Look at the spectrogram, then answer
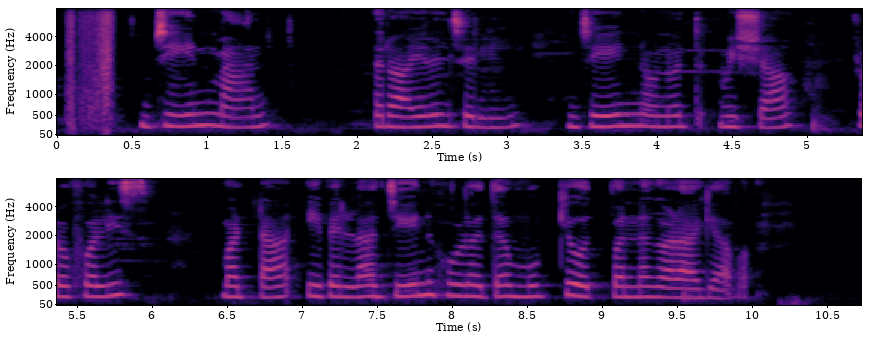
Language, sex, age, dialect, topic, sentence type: Kannada, female, 25-30, Dharwad Kannada, agriculture, statement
